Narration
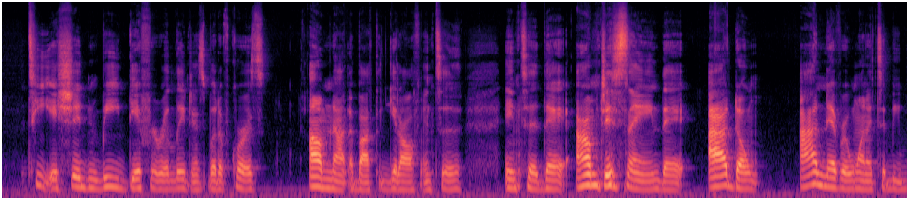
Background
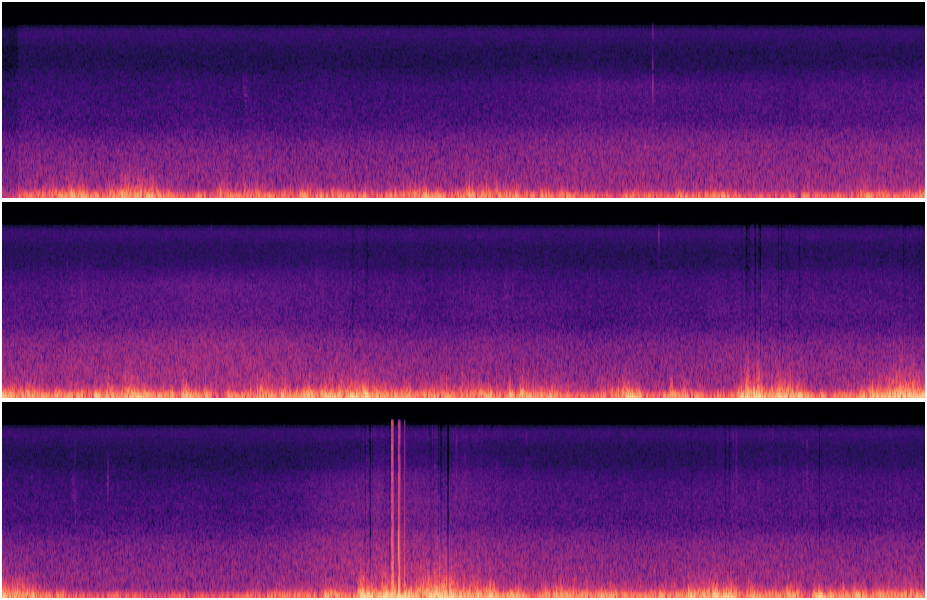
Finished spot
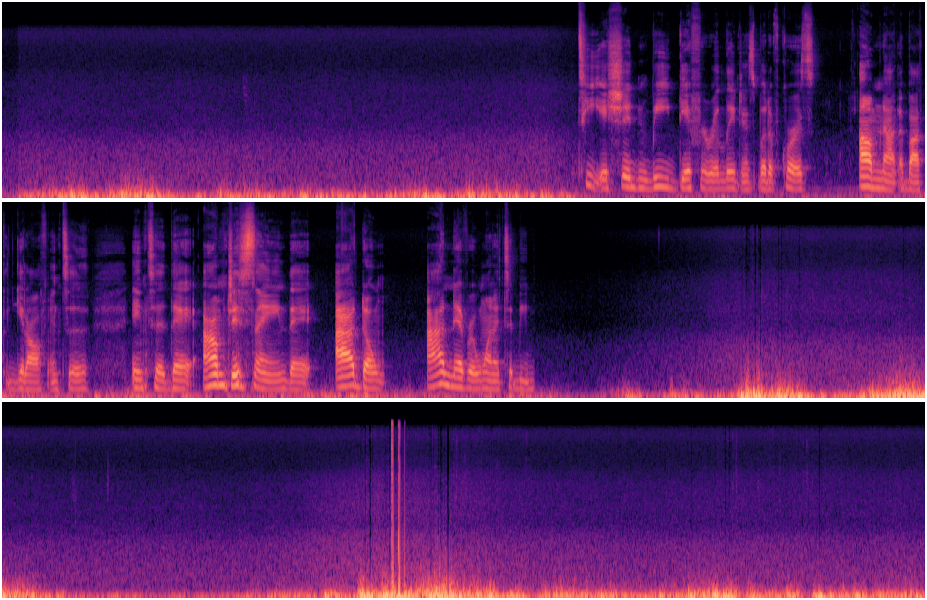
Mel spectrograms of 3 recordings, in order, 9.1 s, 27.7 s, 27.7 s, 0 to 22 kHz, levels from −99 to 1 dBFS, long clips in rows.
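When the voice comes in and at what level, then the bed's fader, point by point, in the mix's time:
5.50 s, −1.0 dB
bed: 0:05.44 −4 dB
0:06.01 −21 dB
0:15.07 −21 dB
0:16.56 −4 dB

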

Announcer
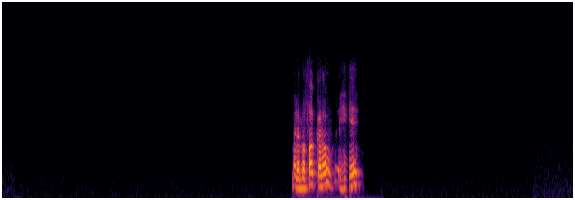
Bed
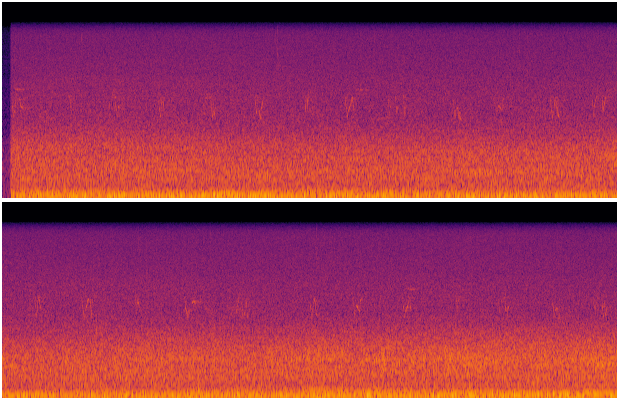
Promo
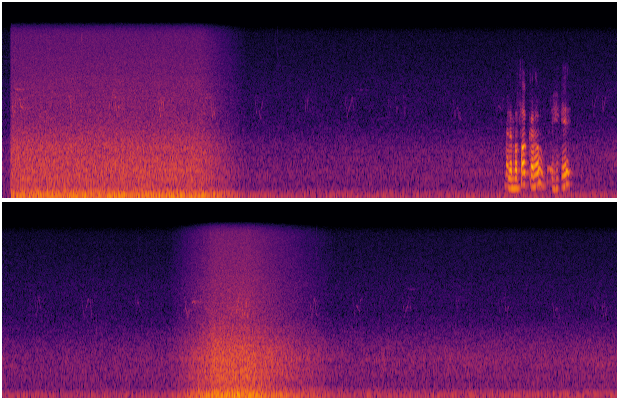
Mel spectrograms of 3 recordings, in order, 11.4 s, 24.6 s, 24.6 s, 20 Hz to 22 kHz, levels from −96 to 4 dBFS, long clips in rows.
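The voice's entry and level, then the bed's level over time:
4.25 s, +0.5 dB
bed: 0:03.96 −6 dB
0:04.88 −26 dB
0:15.61 −26 dB
0:16.57 −1 dB
0:17.22 −1 dB
0:18.93 −25.5 dB

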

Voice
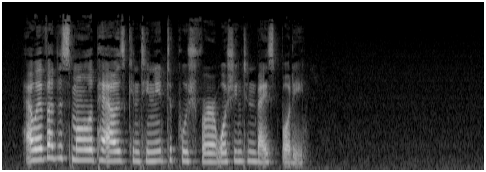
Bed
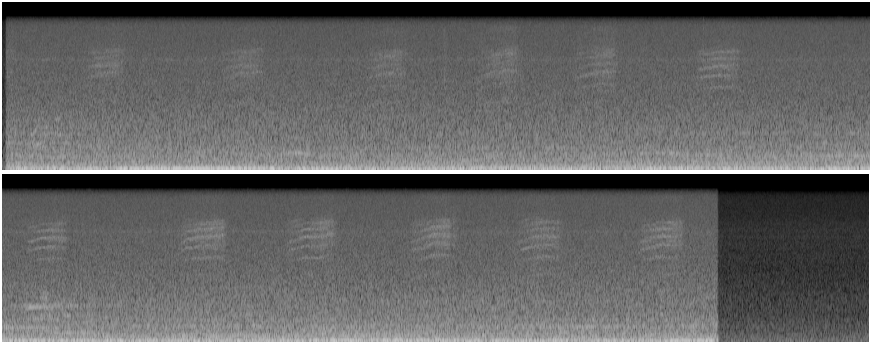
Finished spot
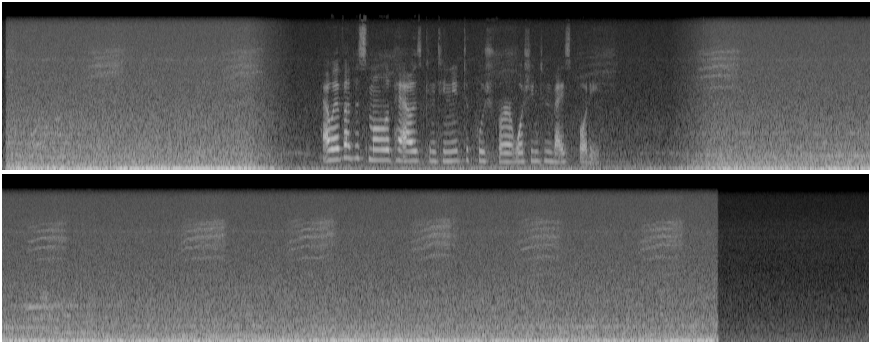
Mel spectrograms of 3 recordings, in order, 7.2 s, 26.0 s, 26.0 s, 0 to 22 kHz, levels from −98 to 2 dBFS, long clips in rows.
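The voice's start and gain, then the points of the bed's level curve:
4.45 s, −5.5 dB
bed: 0:03.68 −1 dB
0:04.39 −18 dB
0:10.03 −18 dB
0:10.68 −2.5 dB

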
